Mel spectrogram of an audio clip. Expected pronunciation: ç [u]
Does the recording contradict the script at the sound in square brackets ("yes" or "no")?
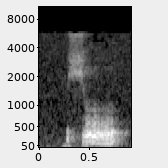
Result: yes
